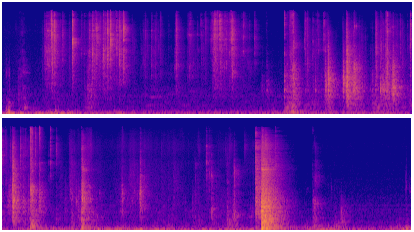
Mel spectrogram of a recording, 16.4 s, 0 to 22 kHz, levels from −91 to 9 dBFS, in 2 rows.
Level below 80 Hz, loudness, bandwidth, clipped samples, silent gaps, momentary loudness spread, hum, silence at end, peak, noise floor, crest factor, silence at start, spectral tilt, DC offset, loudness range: -42 dBFS; -31 LUFS; 16.5 kHz; under 0.1%; none; 22 LU; none; 0 s; -4 dBFS; -56 dBFS; 30 dB; 0 s; -3 dB/octave; under 0.1%; 14 LU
